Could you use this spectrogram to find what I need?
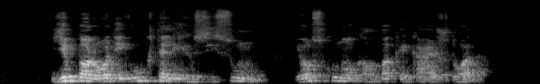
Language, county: Lithuanian, Marijampolė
